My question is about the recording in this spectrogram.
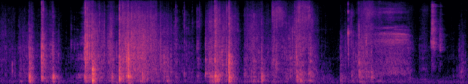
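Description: Packaging rustling and crinkling as hands dig through a box of merchandise, with irregular scrapes and light knocks as boxed items are handled and lifted out.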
